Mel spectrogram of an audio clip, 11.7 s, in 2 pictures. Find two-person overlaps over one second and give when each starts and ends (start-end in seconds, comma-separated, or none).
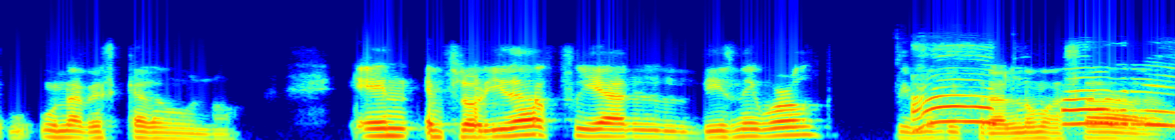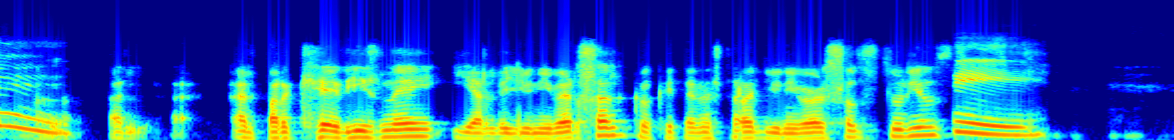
4.5-6.2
